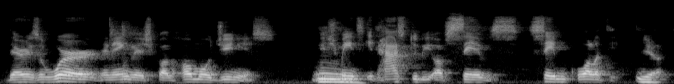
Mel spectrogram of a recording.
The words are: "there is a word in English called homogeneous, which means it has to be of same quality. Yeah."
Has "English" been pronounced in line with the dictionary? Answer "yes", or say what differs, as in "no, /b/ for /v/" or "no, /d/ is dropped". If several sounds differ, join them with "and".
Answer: yes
